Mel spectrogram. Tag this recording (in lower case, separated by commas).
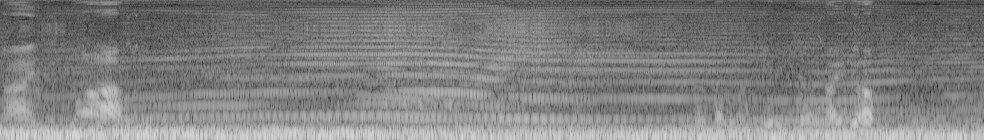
speech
